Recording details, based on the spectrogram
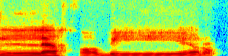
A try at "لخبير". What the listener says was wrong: لخبير. No, make the kha heavy. لخبير and ra will be light.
